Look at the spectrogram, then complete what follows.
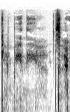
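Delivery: whispered speech. Retelling what another player whispered to them during a guessing game: retelling a whisper. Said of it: "She's like whispering to me".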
